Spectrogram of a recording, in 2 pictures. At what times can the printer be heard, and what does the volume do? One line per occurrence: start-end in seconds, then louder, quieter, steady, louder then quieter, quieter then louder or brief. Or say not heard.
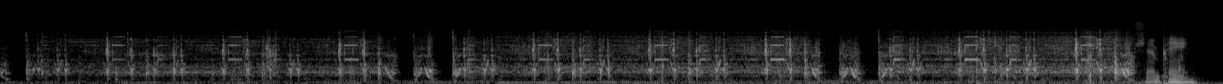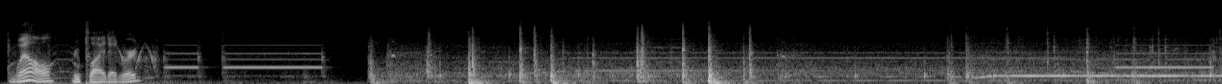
0.0-24.4 louder.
